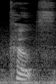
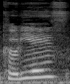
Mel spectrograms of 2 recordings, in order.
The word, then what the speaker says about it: Coates: Taneshi Coates. And I keep wanting to call him Codiers, but that's like the Cajun in me making up pronunciation that doesn't exist, and I hate that sometimes that I do that.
